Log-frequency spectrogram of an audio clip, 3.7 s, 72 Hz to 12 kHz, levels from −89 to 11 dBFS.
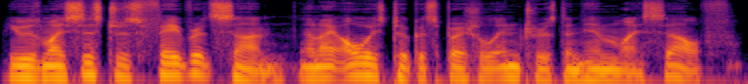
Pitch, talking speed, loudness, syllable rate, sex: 100 Hz, 255 wpm, -17 LUFS, 6.9 syllables/s, male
